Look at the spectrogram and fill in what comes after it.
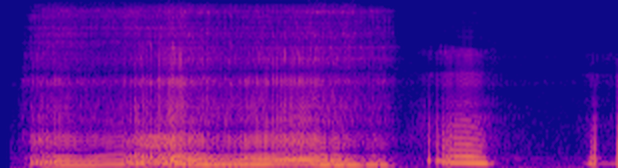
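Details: Simulated cartoon snoring of the animated dog character Dogtanian while sleeping: a long, low, rumbling drawn-in breath followed by a shorter whistling one.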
